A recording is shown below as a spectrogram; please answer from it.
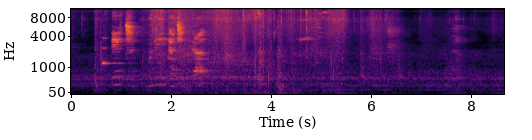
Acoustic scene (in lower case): elevator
